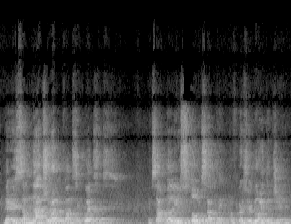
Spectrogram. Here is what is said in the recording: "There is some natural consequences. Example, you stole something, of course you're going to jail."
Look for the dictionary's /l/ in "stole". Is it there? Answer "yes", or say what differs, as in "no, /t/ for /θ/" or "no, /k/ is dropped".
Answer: no, /n/ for /l/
